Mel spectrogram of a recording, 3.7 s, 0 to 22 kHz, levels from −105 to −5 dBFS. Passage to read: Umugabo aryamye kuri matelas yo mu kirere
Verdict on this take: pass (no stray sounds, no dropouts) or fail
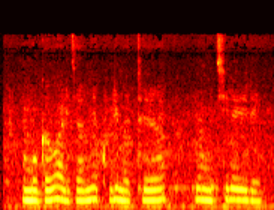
pass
